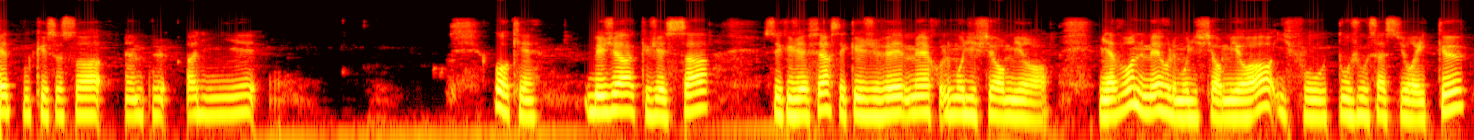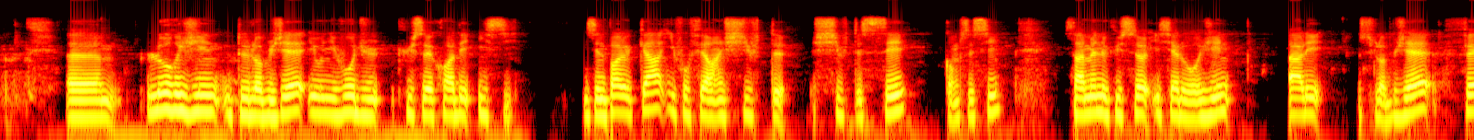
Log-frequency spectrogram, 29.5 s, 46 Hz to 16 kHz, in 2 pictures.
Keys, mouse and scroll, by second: 0.5-1.3 scroll down 1, 1.5 click, 3.7 Tab, 4.1 a, 4.3-4.7 scroll down 6, 4.7-7.4 middle drag, 7.4-8.5 scroll up 4, 8.5-9.9 scroll down 8, 10.0-10.5 scroll down 2, 10.5-13.5 middle drag, 13.6 scroll up 1, 14.6-15.7 middle drag, 15.7 right click, 16.1-17.0 middle drag, 17.0-17.9 scroll up 2, 20.5-20.9 scroll down 1, 23.2 shift+c, 26.9-28.1 scroll up 4, 28.1 right click, 28.4 scroll down 2, 28.6-29.4 middle drag.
